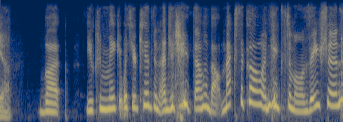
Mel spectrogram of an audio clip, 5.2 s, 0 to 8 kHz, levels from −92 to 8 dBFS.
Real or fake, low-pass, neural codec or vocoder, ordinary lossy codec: fake; 7.2 kHz; codec, 44.1 kHz, 3.4 kbps, Pupu-Codec; Opus, 16 kbps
